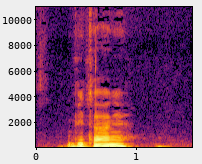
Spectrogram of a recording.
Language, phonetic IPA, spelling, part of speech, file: Polish, [vʲiˈtãɲɛ], witanie, noun, LL-Q809 (pol)-witanie.wav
